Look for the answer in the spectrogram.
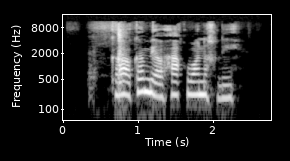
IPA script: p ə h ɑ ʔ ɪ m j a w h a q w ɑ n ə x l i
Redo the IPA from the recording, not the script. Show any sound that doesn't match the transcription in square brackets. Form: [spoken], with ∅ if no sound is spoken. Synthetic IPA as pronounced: [k] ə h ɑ [k] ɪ m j a w h a q w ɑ n ə x l i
